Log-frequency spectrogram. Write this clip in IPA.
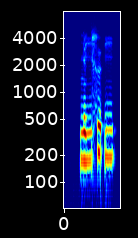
ɳ i x ʏ ʔ i

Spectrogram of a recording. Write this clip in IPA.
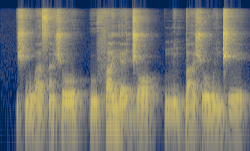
ʃ ĩ˧ w a˨ s ã˨˦ ʃ o˦ | u˧ f a˦ j ɛ˧ d͡ʒ ɔ˦ | m ĩ˧ k͡p a˨ ʃ o˧ w ĩ˨ d͡ʒ e˨

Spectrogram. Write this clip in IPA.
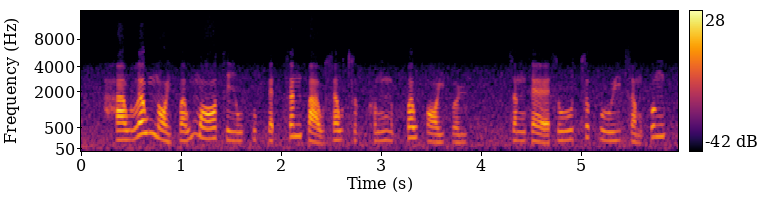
h aː˨ w l ɐ˥ w n̪ ɔː˨˩ j p ɐ˨˥ w m ɔː˨˧ t͡s iː˨ w kʷ ɐ˧ k̚ ɛː˨ t̚ s ɐ˥ n p aː˨˩ w s ɐ˧ w t͡s ʊ˨˥ k̚ h ʊ˨˧ ŋ n̪ ʊ˨ k̚ f ɐ˥ w k ɔː˨ j p ɵ˨ ɥ | t͡s ɐ˨ ŋ s ɛː˨˩ s uː˨˧ t͡s ʊ˥ k̚ uː˨˧ j t͡s ɐ˨˩ m k ʊ˥ ŋ

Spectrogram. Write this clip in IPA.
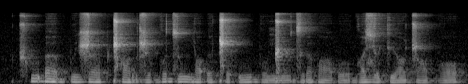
ʈ͡ʂʰ u ʔ ɐː b p ɯ j ʐ ɐː p ǁ ɒ r ʐ e ɡʷ ə d͡z u ŋ j ɒ ʔ ə ǁ ə ʔ uː b oː ŋ͡ǁ uː d͡z ɯ ɾ ɐ p ɒː ʔ oː ɡʷ a ʑ əː kʲ ɒː ʈ͡ʂ ɒː b ɔ

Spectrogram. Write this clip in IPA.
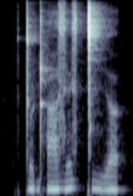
t ʊ ɖ ʔ a z e z ǀ i ɐ̯

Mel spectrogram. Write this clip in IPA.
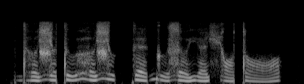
dʱ ə˨˩˦ ʑ ə˩˥ t ɯ˩˥ ɦ ə˩˥ ʑ ɯ˨˩˦ kː ɛ˨˩˦ ɡ ɯ˨˩˦ z ə˨˩˦ j ɛ˩˥ ç ɔ˨˩˦ t ɔ˨˩˦

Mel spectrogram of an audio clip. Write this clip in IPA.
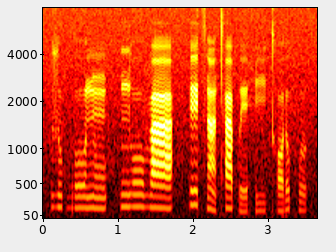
z u˦ ɡ͡b oː˦ n ũ˦ | ɲ oː˦ v aː˦ | e˦ t͡s ã˦˨ tʰ a˦ p e˨ h iː˨ kʰ ɔ˨ ɾ ʊ˦ f ʊ˨

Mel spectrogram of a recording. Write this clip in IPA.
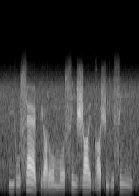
j u˨ s æ˥˩ pʲ ɒ˨ ɾ o˥˩ m o˨ s i˥˩ ʒ ɒ˥˩ e̯ ɡ ɒ˩˥ ʃ j i˨ s i˥˩

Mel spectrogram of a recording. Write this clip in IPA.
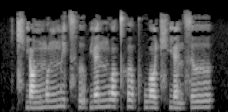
t͡ɕʰ j ɑ˧˥ ŋ m ɤ˧˥ ŋ m i˧˥ t͡sʰ ɹ̩˨˩ p j ɛ˥ n n̪ w ɔ˥˧ t̪ʰ ɤ˥˩ pʰ w ɔ˧˥ t͡ɕʰ j ɛ̰˨˩ n s ɹ̩˥

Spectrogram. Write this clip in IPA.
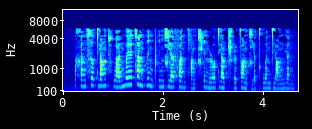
x a˧˥ n s ɹ̩˥˩ t̪ j ɑ˥ ŋ t͡sʰ w a˧˥ ɪ̯ m w e˥ ɪ̯ t͡s a˥˧ n p i˥˩ n pʰ i˥ ŋ ɕ j ɛ˥ f a˥˩ n t̪ʰ ɑ˩ ŋ t͡ɕʰ i˥˩ n ɻ ɤ˥ t̪ j ä˥ ʈ͡ʂʰ ɻ̩˧˥ t̪ ɑ˥˩ ŋ t͡ɕ j ɛ˩ kʰ w ə˥ n t̪ j ɑ˧˥ ŋ n̪ j ɛ˥˩ n

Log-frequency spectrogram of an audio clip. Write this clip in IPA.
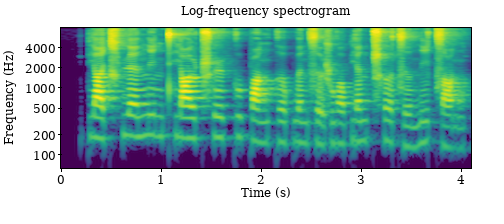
p j ä˨˦ t͡ɕʰ ɥ ɛ˦ n̪ i˥˨ n t̪ʰ j ɑ˦ ʊ̯ ʈ͡ʂʰ ɻ̩˥˨ k u˦ p ɑ˨˦ ŋ k ɤ˨˦ p w ə˨˦ n s ɹ̩˨˩ ʂ w ɔ˨˦ p j ɛ˦ n ʈ͡ʂʰ ɤ˥˨ t͡s ɹ̩˩ n̪ i˦ t͡s ɑ̰˨˩ ŋ

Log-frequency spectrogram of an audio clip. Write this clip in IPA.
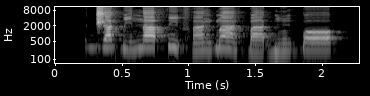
d͡ʒ a˦ k͡p i˧ n a˦ f ĩ˦˨ f ã˨˦ ɡ͡b ã˦˨ k͡p a˨ ɡ͡b ũ˨ k͡p ɔ˧

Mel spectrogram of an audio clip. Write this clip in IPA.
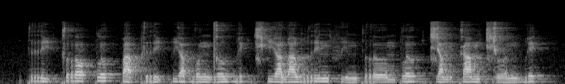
p r i˨˩ ʔ k r ɔ˦˥ ʔ p l o˥˩ k̚ p a˨˩ p̚ k r i˨˩ ʔ p i˧ a̯ b o˧ n d ɤː˦˥ w b e˦˥ k̚ t͡ɕʰ i˧ a̯ w a˦˥ w r i˥˩ n f i˩˦ n p r ɤː˧ m p l ɤː˦˥ k̚ t͡ɕ a˧ m k a˦˥ m t͡ɕ ɤː˩˦ n b e˥˩ k̚

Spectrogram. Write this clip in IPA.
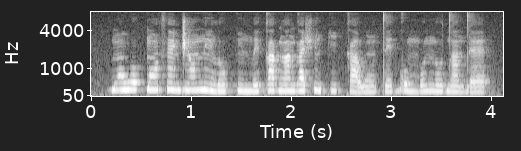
b ɔ̃˦ w o˦ k͡p ɔ̃˦ s ɛ̃˦ d͡ʒ ɔ̃˦ n ĩ˦˨ l o˧ k ĩ˨ m e˨˦ ɡ a˦ ɡ ã˦ ɡ a˦ ʃ ĩ˦˨ k i˧ k a˨ w ũ˨ t e˨˦ ɡ o˦˨ m o˨˦ n o˧ d ã˧ d ɛ˧

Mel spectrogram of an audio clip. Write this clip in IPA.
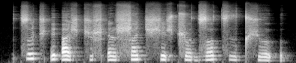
t͡s o t͡ʃ ʔ e ʔ a ʃ t͡ʃ ʊ ʂ ʔ ɛ ʂ a t͡ʃ ʃ ɛ ʃ ʈ͡ʂ o d͡z ɔ t͡s ð ʊ t ʃ ʊ ʔ

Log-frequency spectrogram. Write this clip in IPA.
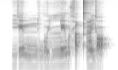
j e mː i w o y̯ lː e w ħ i qʼ ẽ j ɒ

